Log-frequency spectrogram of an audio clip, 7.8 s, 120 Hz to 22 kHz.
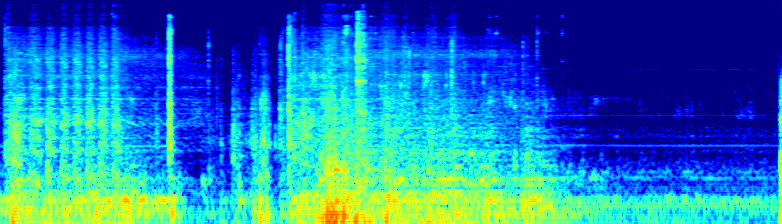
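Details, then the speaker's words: Rebuilt 4AGE engine in a 1975 Toyota Corolla KE35 after head gasket install, no exhaust on the manifold: it cranks, catches and coughs unevenly for a few seconds, very loud, then dies; ignition timing is off. "Okay, that was really loud. I actually don't have the exhaust on the manifold, by the way, either at the moment. Wow. Wow. That's open manifold. Holy [ __ ] that's loud. Okay, so timing is bad, obviously."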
